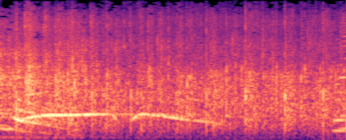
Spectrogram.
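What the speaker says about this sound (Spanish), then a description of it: "¡El aplauso para ellos!" Loud audience applause at a festive community celebration before a folk music recital, dense steady clapping throughout with a few whistle-like tones rising over it.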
